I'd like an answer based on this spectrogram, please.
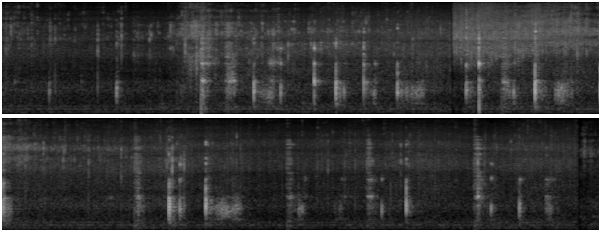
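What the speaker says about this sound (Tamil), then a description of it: "சின்ன வெங்காயம் சேர்த்துக்கிறேன்." Small shallots with curry leaves sizzle in hot oil in a pan, with a steady crackle broken by sharp spoon scrapes and taps against the metal, close and clear.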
